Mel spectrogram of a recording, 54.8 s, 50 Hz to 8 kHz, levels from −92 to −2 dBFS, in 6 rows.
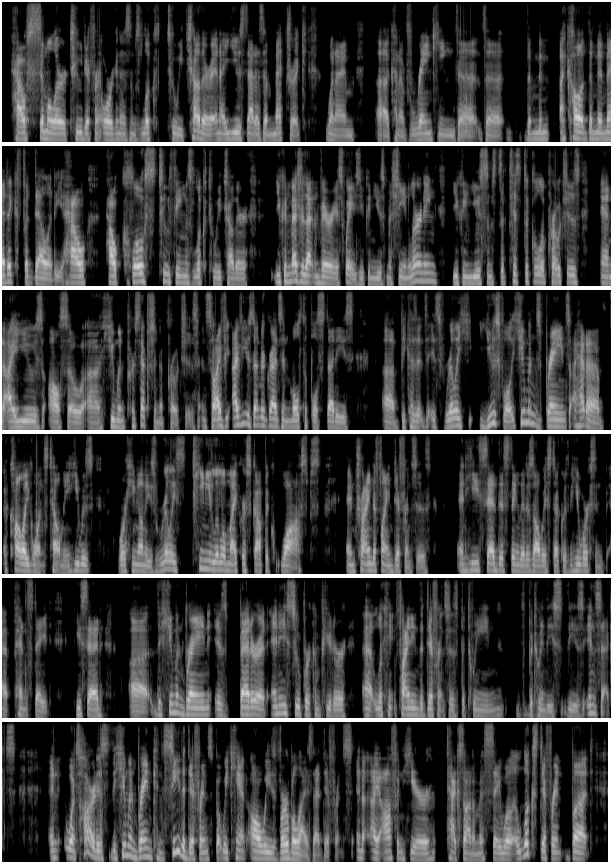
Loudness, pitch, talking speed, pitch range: -32 LUFS, 135 Hz, 190 wpm, 125-150 Hz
